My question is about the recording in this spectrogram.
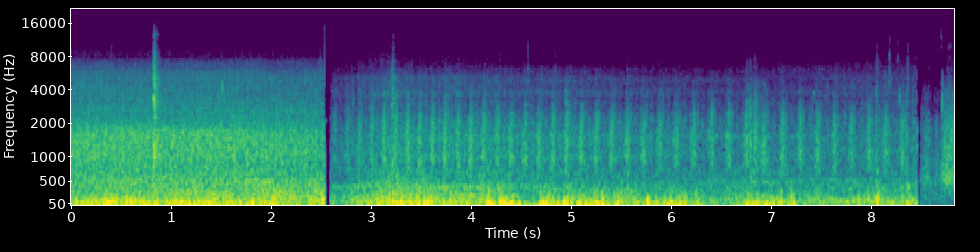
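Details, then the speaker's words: Backfire Ranger X1 electric all-terrain board on first ride, slower mode: even ticking about five per second over a low rolling rumble, keeping pace with wheel speed; tire noise, unclear whether normal. "can you hear that tire noise I was talking about so hopefully someone that's a novel about the x1 could chime in and say oh yeah that's normal just make me feel a little bit better I mean it rides fine that sound is definitely there"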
